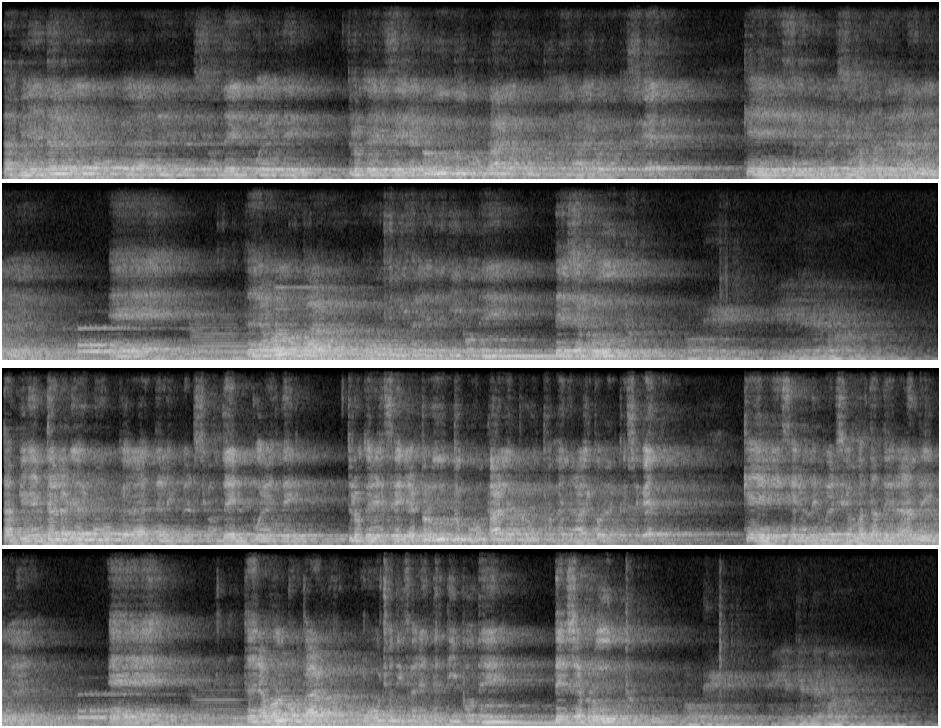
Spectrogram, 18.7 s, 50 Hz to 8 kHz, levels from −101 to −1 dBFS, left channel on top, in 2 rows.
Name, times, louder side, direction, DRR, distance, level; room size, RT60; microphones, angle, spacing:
voice 1, 0.0-3.2 3.5-6.7 7.4-9.7 10.4-11.1 11.8-14.5 14.9-15.7, right 1 dB, 80° right, -2 dB, 4.1 m, -27 dB
sound 1, 8.5-15.9, left 1 dB, 25° left, 1.2 m, -33 dB
voice 2, 16.2-16.7 17.0-17.8, right 1 dB, 40° right, -7 dB, 6.8 m, -35 dB
29.0 x 20.5 x 7.6 m, 2.7 s
head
